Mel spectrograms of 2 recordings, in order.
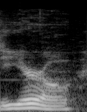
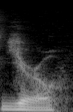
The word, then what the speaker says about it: gyro: a gyro mm-hmm but no it's from Greek it's euro but a wise I'm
